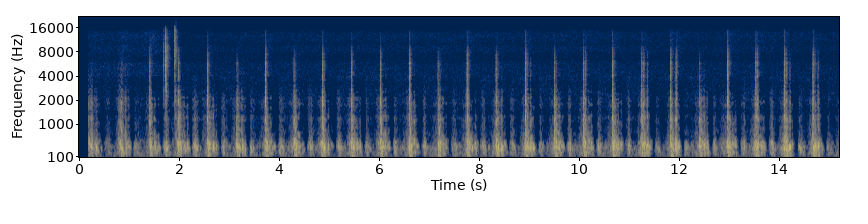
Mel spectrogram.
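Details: Recorded at position T while standing, 108–120 bpm: fast, loud heartbeat near 105 a minute with a rough whooshing murmur filling the gaps between beats; gradually changing S2 murmur and intermittent machinery murmur.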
